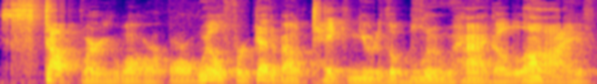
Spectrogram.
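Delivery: deep, growling wolf-creature voice. Narrator voicing an unseen creature in the darkness: deep, wolfish growl. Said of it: "A deep, wolfish voice growls".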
